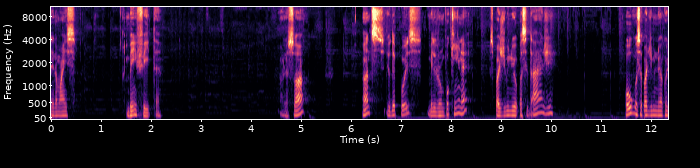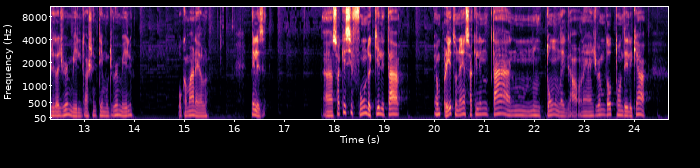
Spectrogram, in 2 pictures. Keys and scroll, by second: 7.2 ctrl+-, 7.8 ctrl+0, 15.5 Return, 15.9 ctrl+0.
